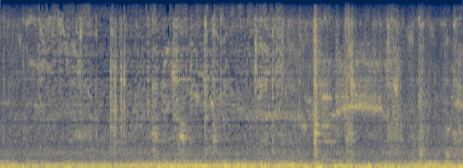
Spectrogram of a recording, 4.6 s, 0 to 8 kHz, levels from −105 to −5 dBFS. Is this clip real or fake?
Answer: fake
